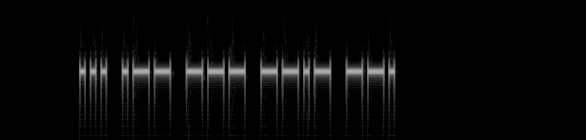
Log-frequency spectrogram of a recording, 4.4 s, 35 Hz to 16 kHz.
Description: Morse code, heard as a keyed tone, about 30 wpm, 700 Hz. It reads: SWOQG
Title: Code Groups - 5 Letters - 30wpm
